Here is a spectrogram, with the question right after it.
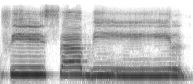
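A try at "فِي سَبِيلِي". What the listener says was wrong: Nggak boleh visabil ya. Visabili. mau dilanjut, mau berhenti, tetap dipanjangkan 2 harok.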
